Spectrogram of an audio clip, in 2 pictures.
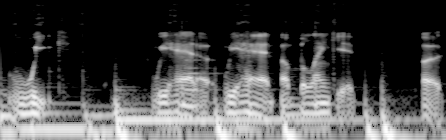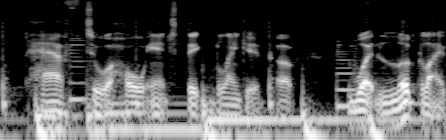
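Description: A man in his thirties with an Oklahoma accent, hosting a casual solo podcast in a rambling, profane, laid-back way. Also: creaky. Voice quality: deep voice. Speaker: podcast host.

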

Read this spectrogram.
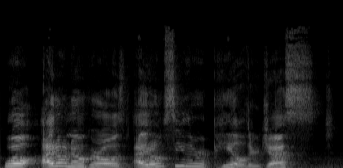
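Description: A woman's voice: high voice, sing-song, a little slow, voice pushed up. A woman voicing an earnest, slightly prim, hesitant teenage girl in audiobook dialogue. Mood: hesitant, disdainful.

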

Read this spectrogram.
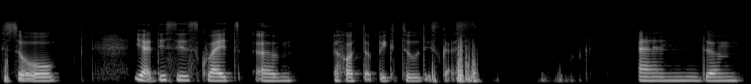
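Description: A woman's voice: fairly low pitch, level tone, slow pace, pauses often, darkish tone, dull audio, a little hiss or hum. A woman from Hungary hosting a casual online group discussion, speaking hesitantly with many filler sounds. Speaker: discussion host.

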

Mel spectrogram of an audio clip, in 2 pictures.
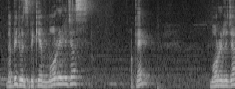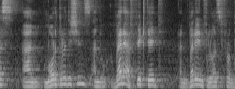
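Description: A fairly high-voiced man, speaking earnestly in a lecture and acting out past conversations. His voice bounces around an echoey hall. A faint hiss sits under it. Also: darkish tone. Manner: earnest, re-enacts dialogues, frequent "okay?" tags. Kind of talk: lecture Q&A answer. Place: lecture room.

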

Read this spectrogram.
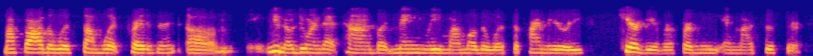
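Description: Southern-accented woman, interview guest, earnest testimony, husky edge, lo-fi audio. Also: on the low side, little pitch movement, moderate pace. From Mississippi. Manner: earnest, faith-filled, with frequent fillers. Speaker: guest, nonprofit founder.

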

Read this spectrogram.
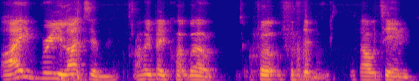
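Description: A man's voice: on the high side, moderate pace, fairly bright tone, highs cut off, slight background noise. A young man co-hosting a casual podcast, mostly chipping in with brief, teasing remarks. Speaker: podcast co-host. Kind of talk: casual chat. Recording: voice set back from the mic.

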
